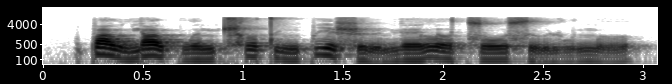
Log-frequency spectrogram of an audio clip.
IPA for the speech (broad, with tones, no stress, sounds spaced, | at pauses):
p ɑ˥˧ ʊ̯ l j ɑ˥˩ ʊ̯ p w ə˧˥ n ʈ͡ʂʰ ɤ˥ t̪ i˧˥ ŋ p i˥˩ ʂ ɻ̩˨˩ l ɥ ɛ˧˥ l ɤ˥˩ t͡s o˥ ʊ̯ s ɹ̩˨˩ ɻ u˧˥ n̪ ɤ˧˥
